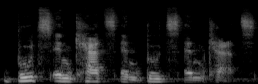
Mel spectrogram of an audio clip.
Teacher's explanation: you get that hard C or K sound at the beginning of cats, the tss at the end of cats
